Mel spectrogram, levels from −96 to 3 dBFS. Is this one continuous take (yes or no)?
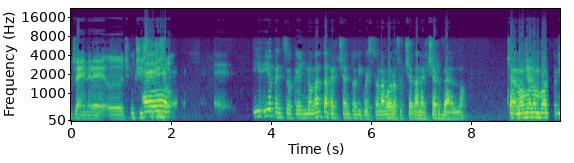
yes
